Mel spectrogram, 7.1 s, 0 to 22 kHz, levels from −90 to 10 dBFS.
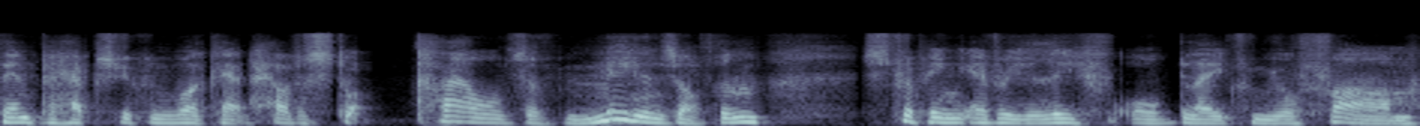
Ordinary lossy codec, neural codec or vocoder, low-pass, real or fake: AAC, 32 kbps; codec, 32 kHz, 1.9 kbps, SNAC; 7.2 kHz; fake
